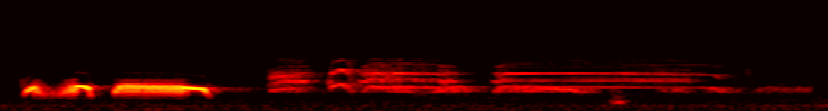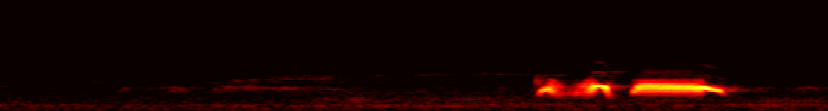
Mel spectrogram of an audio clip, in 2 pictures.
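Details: Decoy spotted dove used to lure wild doves, giving low hollow coo phrases at the start and end, each made of short notes leading into a longer note. Between them comes a higher, more nasal call with several stacked tones.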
